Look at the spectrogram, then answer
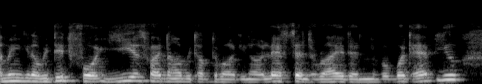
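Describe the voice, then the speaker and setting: A man's dark, mellow tone at a fairly high pitch. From Germany. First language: German. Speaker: audio company product specialist and host. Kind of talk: webinar interview.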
